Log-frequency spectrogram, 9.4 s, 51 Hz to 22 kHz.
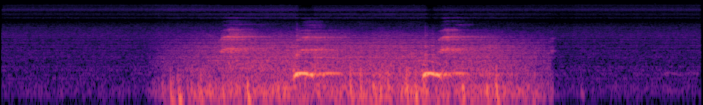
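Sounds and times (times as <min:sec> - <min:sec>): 
eagle owl hooting in a forest: 0:02.8 - 0:04.8, 0:05.5 - 0:06.7.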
